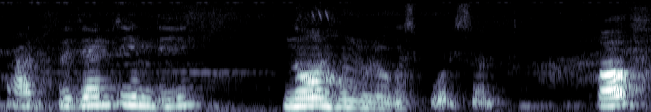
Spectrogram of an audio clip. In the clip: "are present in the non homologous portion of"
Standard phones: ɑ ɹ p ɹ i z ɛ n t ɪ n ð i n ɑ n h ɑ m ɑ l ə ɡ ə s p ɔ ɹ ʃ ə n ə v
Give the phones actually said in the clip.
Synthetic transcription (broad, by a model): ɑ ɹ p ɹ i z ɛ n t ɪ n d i n ɑ n h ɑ m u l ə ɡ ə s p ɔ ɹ s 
